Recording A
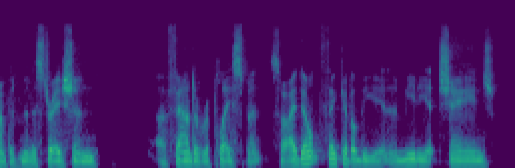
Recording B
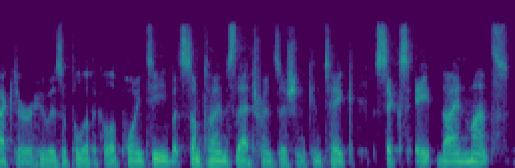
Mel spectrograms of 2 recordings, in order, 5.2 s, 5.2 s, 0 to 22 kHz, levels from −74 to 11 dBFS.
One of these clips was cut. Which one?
B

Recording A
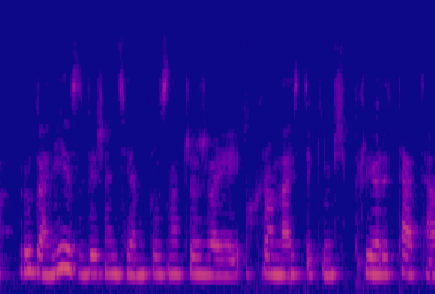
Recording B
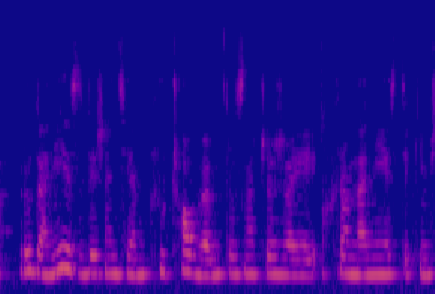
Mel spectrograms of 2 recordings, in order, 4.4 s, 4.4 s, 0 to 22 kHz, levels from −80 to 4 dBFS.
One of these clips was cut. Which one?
A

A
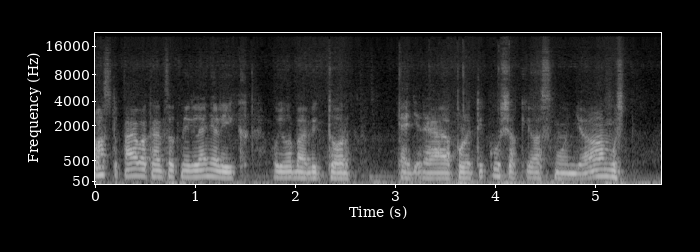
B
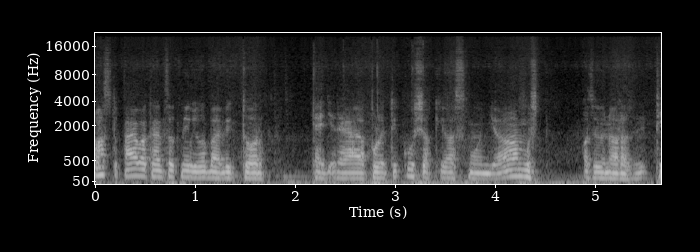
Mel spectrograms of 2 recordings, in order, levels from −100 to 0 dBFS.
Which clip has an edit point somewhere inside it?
B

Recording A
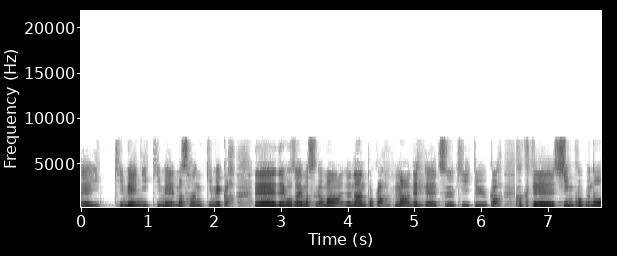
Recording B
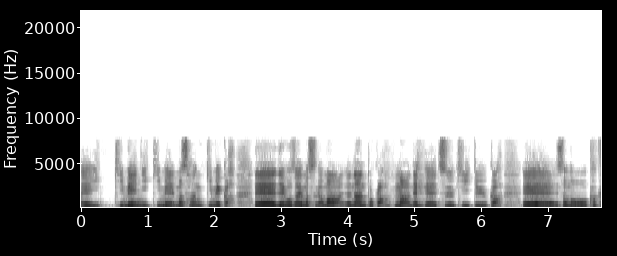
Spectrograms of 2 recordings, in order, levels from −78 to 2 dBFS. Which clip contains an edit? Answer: A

